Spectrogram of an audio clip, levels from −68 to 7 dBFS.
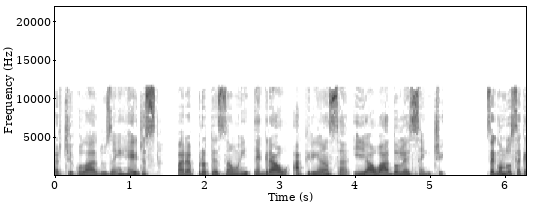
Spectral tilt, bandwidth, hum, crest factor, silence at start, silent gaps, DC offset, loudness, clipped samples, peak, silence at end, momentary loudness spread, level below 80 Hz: -3.5 dB/octave; 12 kHz; none; 20 dB; 0 s; 1.50-1.62 s, 5.28-5.74 s; under 0.1%; -22 LUFS; under 0.1%; -2 dBFS; 0 s; 7 LU; -68 dBFS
